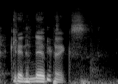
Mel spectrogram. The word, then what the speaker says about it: Knipex: Knipex. I thought the K was silent. Knipex.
